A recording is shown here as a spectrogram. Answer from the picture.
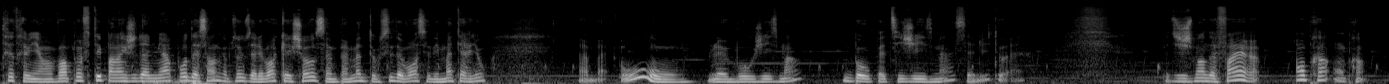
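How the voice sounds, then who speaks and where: With music in the background, a man with a fairly high pitch and ordinary pitch variation talks at a fairly quick pace, broken by long, frequent pauses. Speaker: gaming YouTuber. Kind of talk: let's play commentary. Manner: fast.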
